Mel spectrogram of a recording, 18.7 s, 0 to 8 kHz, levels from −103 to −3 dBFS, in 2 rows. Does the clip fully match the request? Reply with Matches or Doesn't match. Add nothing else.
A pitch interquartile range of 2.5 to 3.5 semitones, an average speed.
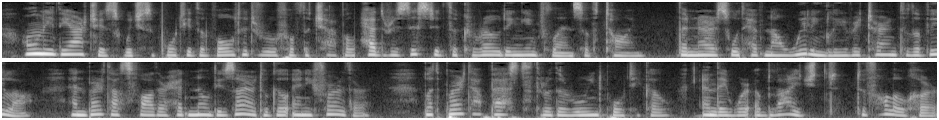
Matches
